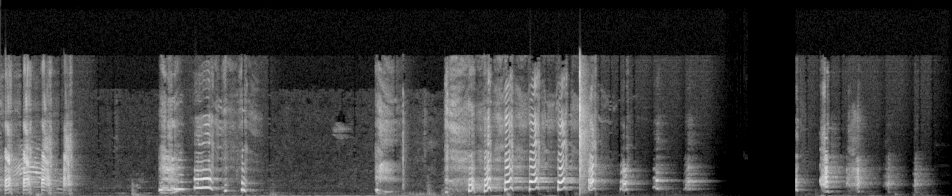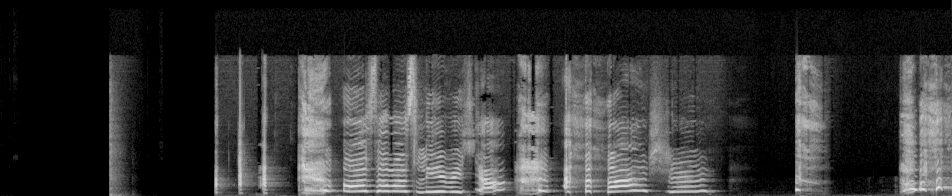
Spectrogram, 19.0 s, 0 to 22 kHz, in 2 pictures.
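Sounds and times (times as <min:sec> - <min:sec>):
woman laughing hard: 0:00.0 - 0:00.8, 0:01.6 - 0:02.7, 0:03.8 - 0:07.1, 0:18.5 - 0:19.0.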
